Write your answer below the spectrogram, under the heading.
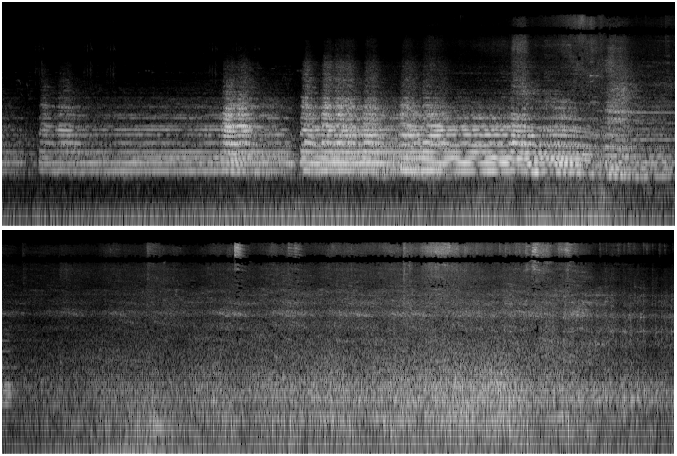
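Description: Locomotive air horn sounding a long blast, a short one, then a long one, the last held until about halfway through. After it the train rolls past with its wheels clattering over the rails.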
